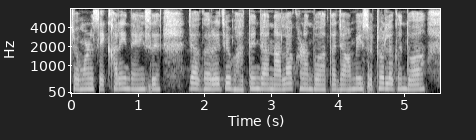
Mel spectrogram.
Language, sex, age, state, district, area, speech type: Sindhi, female, 60+, Maharashtra, Thane, urban, spontaneous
